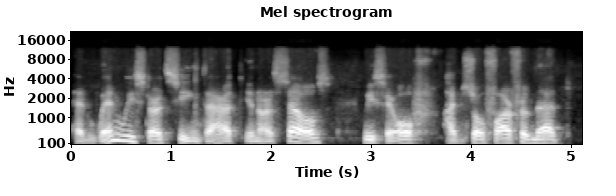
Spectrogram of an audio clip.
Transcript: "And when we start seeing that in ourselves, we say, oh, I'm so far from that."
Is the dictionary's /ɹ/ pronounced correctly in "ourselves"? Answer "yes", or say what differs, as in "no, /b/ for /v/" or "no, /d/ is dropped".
yes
